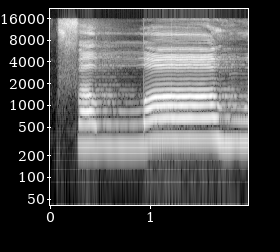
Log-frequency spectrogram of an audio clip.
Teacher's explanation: karena ada baris fathah tegak di atas huruf lam cara membacanya dipanjangkan lamnya dua harakat saja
